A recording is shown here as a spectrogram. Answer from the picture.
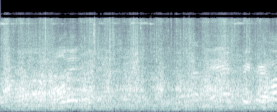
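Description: Shake table shaking a wooden model tower, which rattles and clicks continuously, with people's voices over it.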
